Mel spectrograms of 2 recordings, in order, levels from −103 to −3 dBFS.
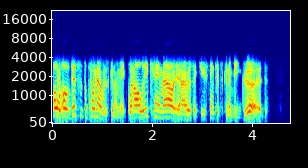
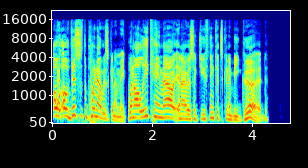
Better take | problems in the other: second | phone-call audio; nothing above 3 kHz

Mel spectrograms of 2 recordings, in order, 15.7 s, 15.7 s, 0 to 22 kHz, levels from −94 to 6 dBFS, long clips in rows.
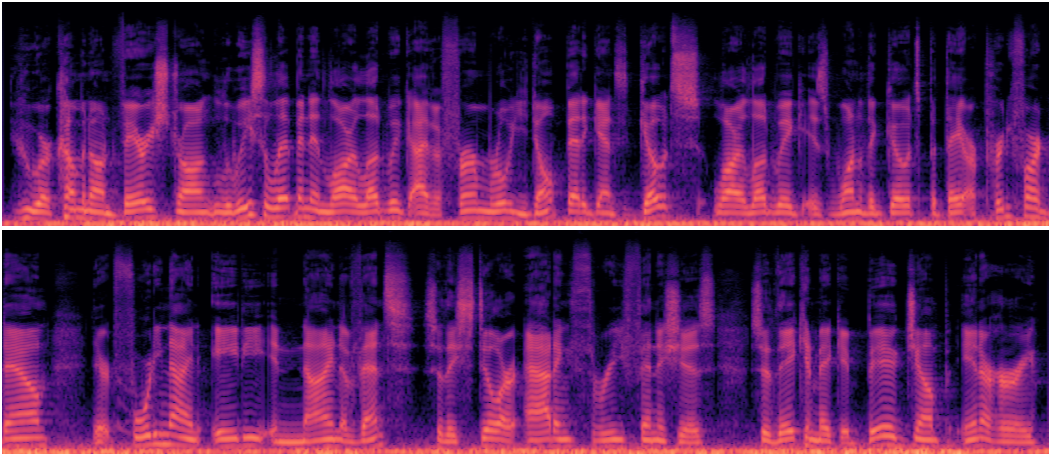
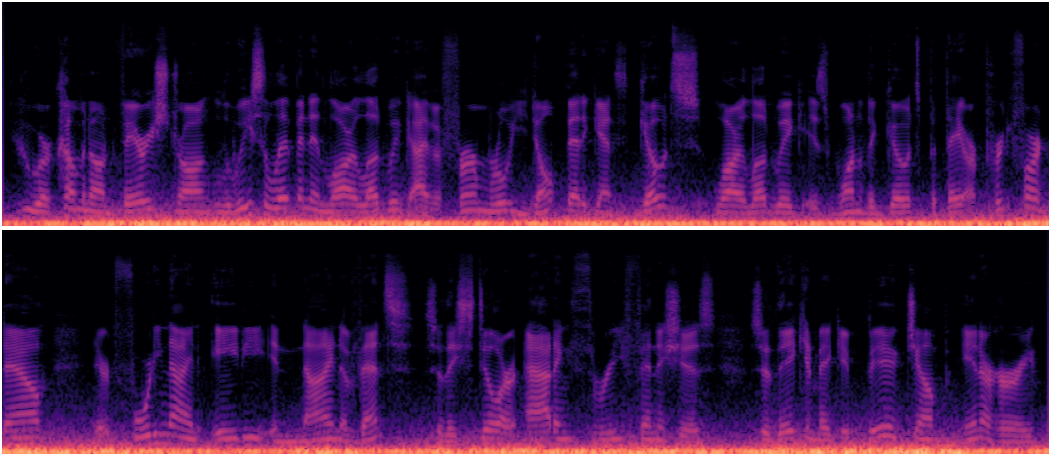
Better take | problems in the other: first | low rumble; loud; throughout; 1 dB below the speech; faint in the first

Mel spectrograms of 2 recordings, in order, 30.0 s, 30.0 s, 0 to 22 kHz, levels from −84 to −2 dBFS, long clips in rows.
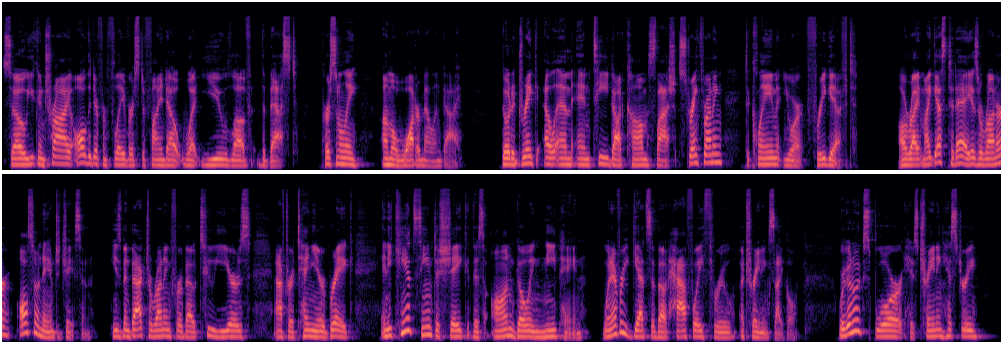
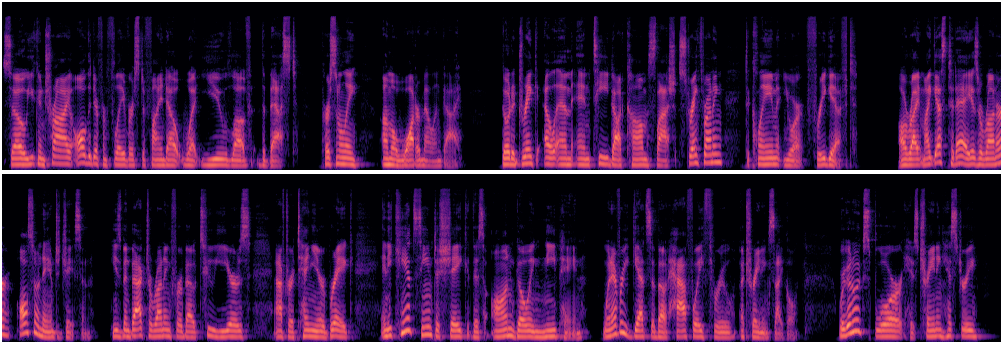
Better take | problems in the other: neither | none

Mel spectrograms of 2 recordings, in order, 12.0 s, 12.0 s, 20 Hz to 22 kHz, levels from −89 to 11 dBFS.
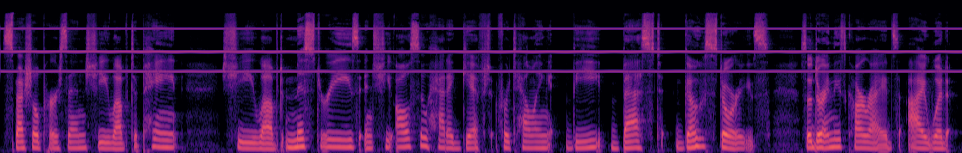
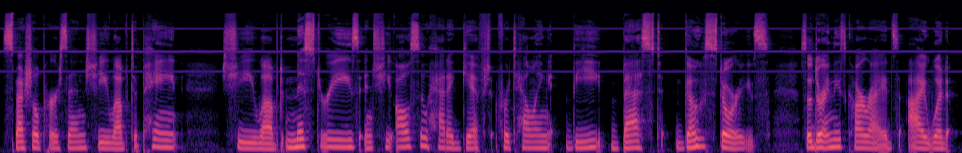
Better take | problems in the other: second | high-pitched whine; loud; throughout; 5.5 kHz, 8 dB below the speech; faint in the second

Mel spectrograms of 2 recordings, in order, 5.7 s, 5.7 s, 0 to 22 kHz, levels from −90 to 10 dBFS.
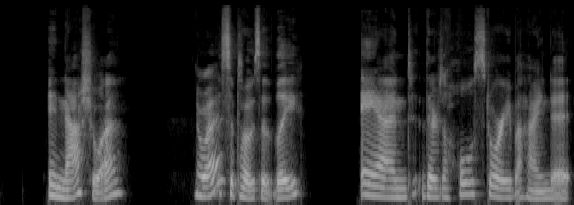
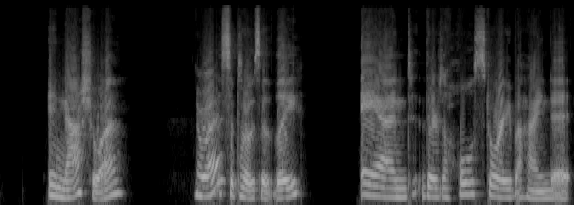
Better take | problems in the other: first | distortion; slight; 6% of the sound clipped

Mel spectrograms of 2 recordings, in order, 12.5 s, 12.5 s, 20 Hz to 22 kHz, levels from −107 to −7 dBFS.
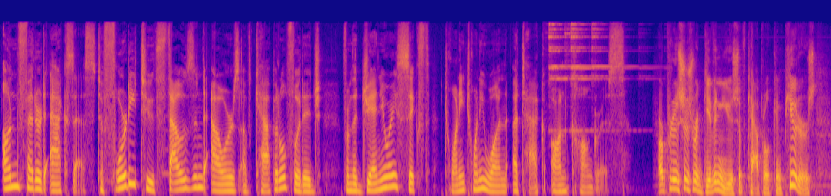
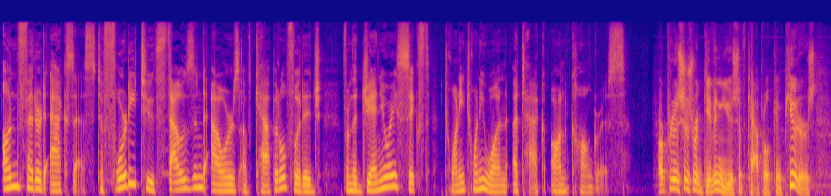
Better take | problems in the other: second | doorbell; noticeable; from 8 to 9.5 s; peak 6 dB below the speech

